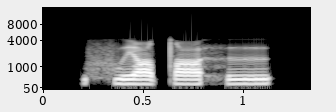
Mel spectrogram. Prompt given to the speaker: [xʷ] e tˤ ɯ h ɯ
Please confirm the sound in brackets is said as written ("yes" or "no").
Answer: yes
